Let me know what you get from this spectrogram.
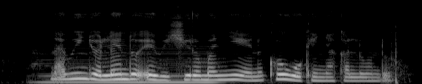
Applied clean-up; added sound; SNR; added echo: none; Bowed string instrument; 11 dB; none.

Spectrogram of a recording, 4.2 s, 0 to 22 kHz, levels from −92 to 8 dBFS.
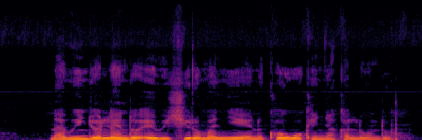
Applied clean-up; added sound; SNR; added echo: none; none; none; none.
